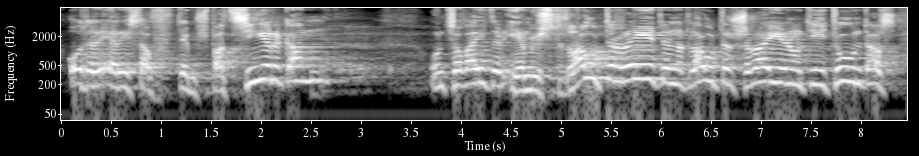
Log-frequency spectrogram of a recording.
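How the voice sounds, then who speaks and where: A man voicing a fiery, commanding old male prophet in a retold story, proclaiming loudly and emphatically. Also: a little high, measured pace, natural voice. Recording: echoey hall.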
